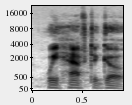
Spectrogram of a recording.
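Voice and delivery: usual speaking voice

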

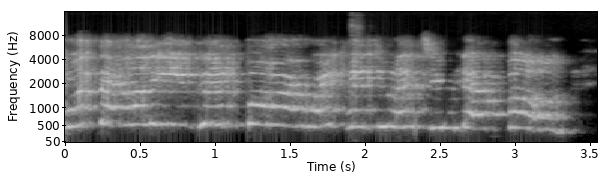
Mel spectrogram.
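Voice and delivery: acted-out angry cursing tirade, voice very high. Retelling phone messages left for her husband: retelling cursing someone out angrily. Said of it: "I'm here cursing him out".

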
